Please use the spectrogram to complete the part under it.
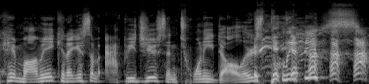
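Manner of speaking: boyish, childlike, sweet-talking put-on charm. Showing how to ask mom for twenty dollars: put-on boyish charm like a little kid. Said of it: "turn on the boyish charm, like I'm a little kid again".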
